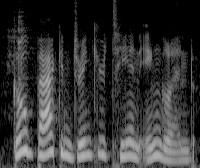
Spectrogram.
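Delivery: ordinary talk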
